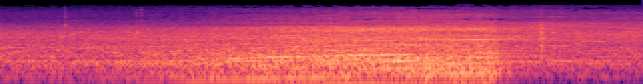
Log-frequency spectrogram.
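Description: A bus rumbles past close by.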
